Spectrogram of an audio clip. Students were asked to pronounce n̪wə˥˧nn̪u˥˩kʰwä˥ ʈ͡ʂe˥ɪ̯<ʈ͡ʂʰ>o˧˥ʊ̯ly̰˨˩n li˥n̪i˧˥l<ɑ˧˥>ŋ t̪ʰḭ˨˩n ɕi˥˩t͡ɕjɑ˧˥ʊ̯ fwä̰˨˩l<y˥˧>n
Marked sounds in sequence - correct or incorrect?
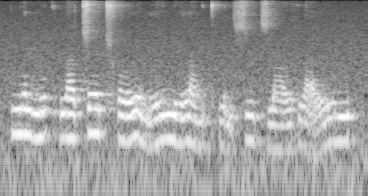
correct, correct, incorrect: y˥

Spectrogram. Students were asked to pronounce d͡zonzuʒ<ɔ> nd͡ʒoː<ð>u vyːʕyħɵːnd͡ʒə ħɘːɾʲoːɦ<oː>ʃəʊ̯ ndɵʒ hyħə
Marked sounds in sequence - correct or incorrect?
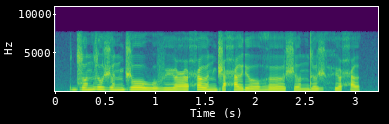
incorrect: ɵ, incorrect: w, incorrect: ɵː

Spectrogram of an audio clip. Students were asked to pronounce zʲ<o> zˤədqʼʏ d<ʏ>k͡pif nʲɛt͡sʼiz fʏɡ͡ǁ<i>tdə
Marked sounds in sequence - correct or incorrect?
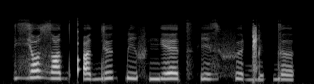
correct, correct, correct

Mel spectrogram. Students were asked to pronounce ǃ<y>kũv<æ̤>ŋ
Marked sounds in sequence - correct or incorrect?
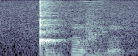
incorrect: i, correct

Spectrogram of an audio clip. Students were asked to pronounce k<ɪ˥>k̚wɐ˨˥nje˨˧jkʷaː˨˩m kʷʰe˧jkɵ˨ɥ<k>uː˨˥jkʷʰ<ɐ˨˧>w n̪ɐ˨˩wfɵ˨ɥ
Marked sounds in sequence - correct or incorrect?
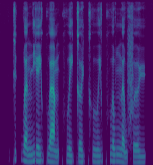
correct, incorrect: kʰ, incorrect: ɐ˥

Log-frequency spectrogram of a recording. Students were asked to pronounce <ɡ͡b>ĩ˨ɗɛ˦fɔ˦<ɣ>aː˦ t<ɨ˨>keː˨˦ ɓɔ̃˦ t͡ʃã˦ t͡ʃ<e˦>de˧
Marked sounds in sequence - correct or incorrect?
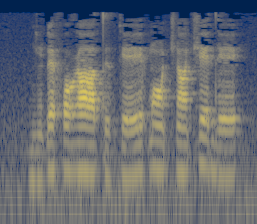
incorrect: ɡ, correct, correct, correct

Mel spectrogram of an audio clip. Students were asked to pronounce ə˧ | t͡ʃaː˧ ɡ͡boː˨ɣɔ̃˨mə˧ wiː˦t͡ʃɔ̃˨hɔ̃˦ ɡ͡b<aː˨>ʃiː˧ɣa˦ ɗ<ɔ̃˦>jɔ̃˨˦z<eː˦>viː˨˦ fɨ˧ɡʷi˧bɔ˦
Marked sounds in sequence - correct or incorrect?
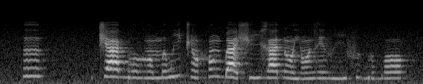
incorrect: aː˦˨, incorrect: ɔ̃˧, incorrect: e˦

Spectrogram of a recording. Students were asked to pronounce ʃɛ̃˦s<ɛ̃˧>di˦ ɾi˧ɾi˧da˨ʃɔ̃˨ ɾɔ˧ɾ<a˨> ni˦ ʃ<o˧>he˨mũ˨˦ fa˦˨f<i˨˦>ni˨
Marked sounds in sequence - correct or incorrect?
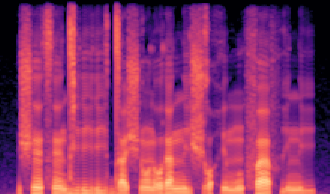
correct, incorrect: a˧, incorrect: ɔ˧, incorrect: i˨

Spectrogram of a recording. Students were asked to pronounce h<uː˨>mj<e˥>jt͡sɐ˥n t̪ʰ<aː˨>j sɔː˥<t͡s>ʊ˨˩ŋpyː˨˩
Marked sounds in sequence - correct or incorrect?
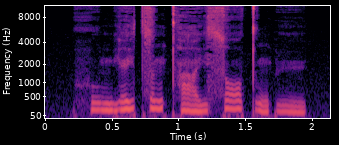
correct, correct, correct, incorrect: t̪

